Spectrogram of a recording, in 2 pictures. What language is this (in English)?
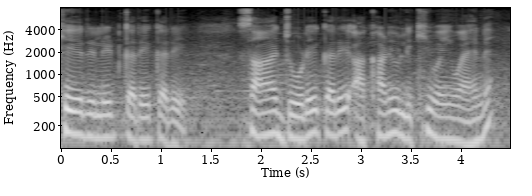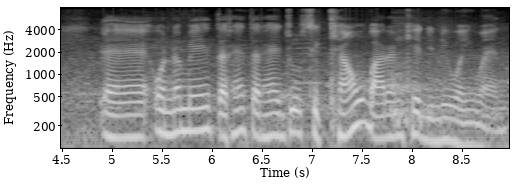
Sindhi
